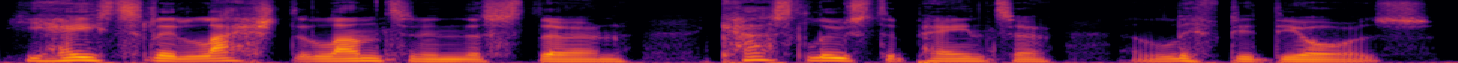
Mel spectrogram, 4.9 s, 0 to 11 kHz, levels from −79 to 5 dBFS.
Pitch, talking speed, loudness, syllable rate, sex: 120 Hz, 195 wpm, -20 LUFS, 5.1 syllables/s, male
